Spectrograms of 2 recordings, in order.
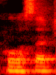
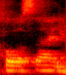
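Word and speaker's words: Xhosa: and then there's the kosa tribe which it's not pronounced Co side they've got the click that yeah I can't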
